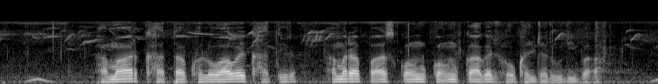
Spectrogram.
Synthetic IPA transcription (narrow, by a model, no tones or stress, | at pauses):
həmaːɾkʰaːt̪akʰʊlʋaːʋekʰaːt̪ɪɾhəmɾapaːskɔːnkɔːnkaːɡəd͡ʒɦoːkʰəld͡ʒəɾuːɾibaː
